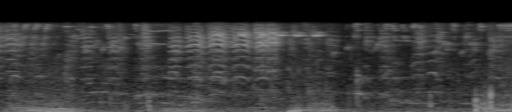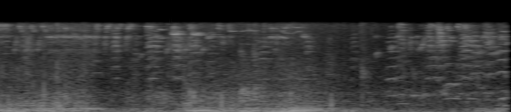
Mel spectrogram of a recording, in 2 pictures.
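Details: Zebra finches kept and bred in Constantine, Algeria, giving a busy chorus of short, high chirps and nasal tweets repeated rapidly and irregularly, several birds overlapping, with low rumbling background noise throughout.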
